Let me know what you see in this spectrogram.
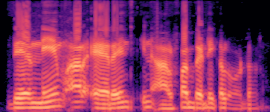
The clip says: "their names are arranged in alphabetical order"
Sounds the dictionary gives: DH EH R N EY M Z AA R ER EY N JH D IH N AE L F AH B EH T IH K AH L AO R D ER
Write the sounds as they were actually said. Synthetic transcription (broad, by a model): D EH R N EY M AA R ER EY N JH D IH N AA L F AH B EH T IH K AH L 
